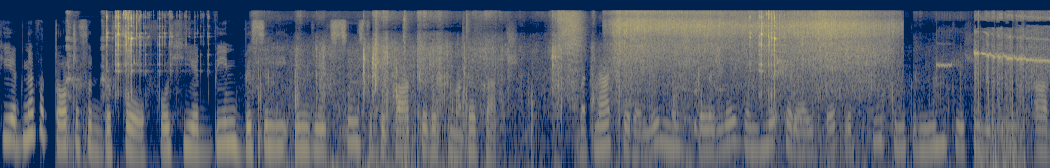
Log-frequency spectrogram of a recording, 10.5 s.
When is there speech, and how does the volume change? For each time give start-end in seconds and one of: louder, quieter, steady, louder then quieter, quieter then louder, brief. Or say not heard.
0.0-10.4 quieter.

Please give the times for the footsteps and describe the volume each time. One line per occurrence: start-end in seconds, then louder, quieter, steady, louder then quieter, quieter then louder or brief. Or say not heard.
2.5-9.9 quieter.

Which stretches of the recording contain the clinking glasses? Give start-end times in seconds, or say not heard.
1.1-1.8, 7.5-8.2.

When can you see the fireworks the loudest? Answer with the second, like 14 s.
10 s.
